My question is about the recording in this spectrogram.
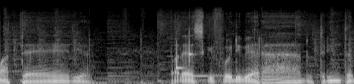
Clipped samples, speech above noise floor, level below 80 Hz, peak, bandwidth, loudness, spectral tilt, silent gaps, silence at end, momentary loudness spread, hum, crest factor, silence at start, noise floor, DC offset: under 0.1%; 20 dB; -28 dBFS; -2 dBFS; 15 kHz; -19 LUFS; -6.5 dB/octave; none; 0 s; 21 LU; none; 16 dB; 0 s; -37 dBFS; under 0.1%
